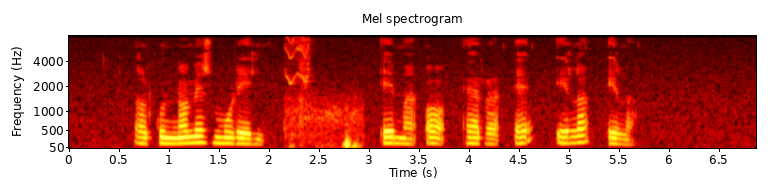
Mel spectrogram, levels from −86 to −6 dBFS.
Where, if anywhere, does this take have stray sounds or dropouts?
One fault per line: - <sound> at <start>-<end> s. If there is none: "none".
- laugh at 2.2-3.0 s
